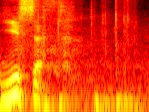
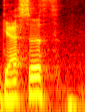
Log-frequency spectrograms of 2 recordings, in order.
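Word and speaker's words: gesith: Well, G and Y are these weird letters, and they kind of go together, and it doesn't necessarily matter how we would want to pronounce that, like Gesseth or Gesseth or something like that, but it's Yisith.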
